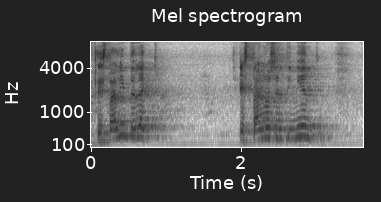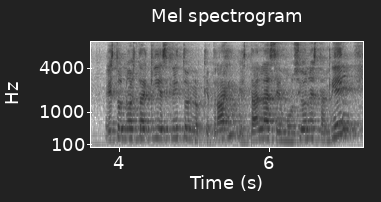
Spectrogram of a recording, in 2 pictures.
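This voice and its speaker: A middle-aged man preaching a sermon as pastor, animated and full of rhetorical questions to the congregation. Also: high-pitched, a little hiss or hum. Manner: acts out quoted voices and a stutter. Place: church sanctuary. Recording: echoey church hall.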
